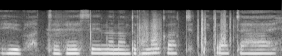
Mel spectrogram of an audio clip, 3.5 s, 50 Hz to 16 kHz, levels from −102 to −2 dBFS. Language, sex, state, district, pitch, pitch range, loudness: Chakma, female, Tripura, Dhalai, 250 Hz, 245-255 Hz, -17 LUFS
